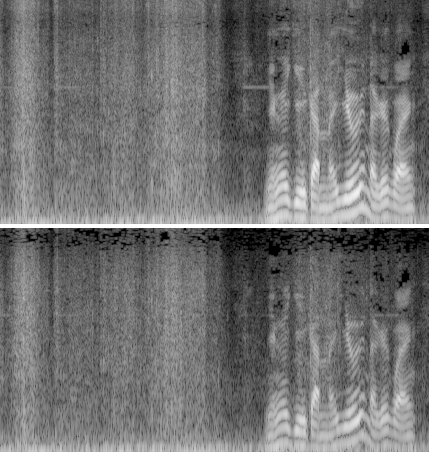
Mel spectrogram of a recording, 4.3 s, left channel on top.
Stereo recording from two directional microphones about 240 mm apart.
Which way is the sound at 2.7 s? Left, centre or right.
Left.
